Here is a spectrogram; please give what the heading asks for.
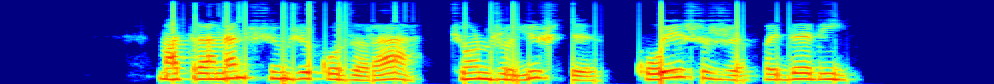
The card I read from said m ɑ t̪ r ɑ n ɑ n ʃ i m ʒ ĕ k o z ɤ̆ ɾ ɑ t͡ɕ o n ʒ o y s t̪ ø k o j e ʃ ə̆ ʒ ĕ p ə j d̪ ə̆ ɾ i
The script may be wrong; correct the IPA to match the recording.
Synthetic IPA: m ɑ t̪ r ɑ n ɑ n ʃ y m ʒ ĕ k o z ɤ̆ ɾ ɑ t͡ɕ o n ʒ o y ʃ t̪ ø k o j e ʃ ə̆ ʒ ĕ p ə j d̪ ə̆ ɾ i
